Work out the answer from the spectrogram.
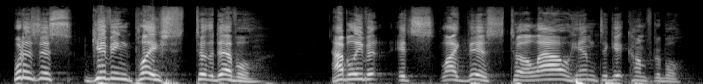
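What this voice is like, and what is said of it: Southern American Arkansas accent. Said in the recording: “my home in Benton, Arkansas, now you might catch my accent. ... I am from Arkansas, and I may have an accent”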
